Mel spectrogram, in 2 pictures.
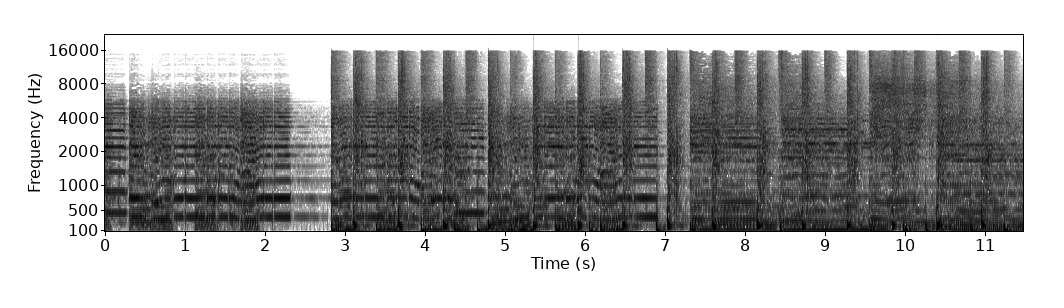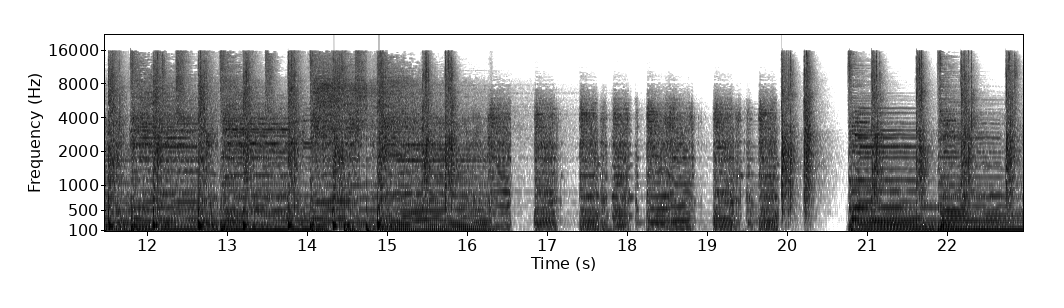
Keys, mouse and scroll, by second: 2.5 shift+a, 8.1 click, 10.4 middle click, 11.5 click, 12.9 middle click, 13.7 click, 14.8 middle click, 15.9 click.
